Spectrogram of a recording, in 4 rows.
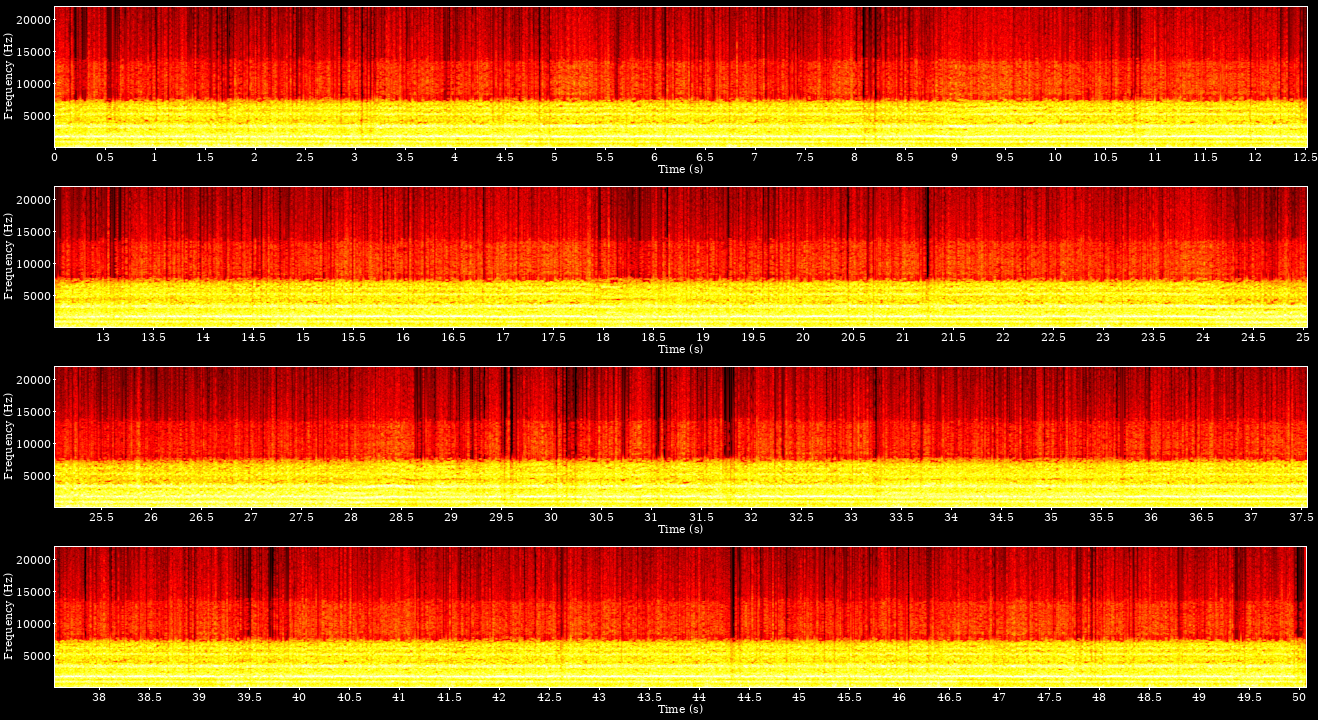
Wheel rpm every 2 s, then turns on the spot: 230, 230, 230, 230, 230, 230, 230, 230, 230, 230, 230, 230, 200, 190, 220, 230, 230, 230, 230, 230, 230, 230, 230, 230, 230.
none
